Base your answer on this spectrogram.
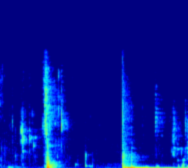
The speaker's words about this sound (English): Let's take a sip of water.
